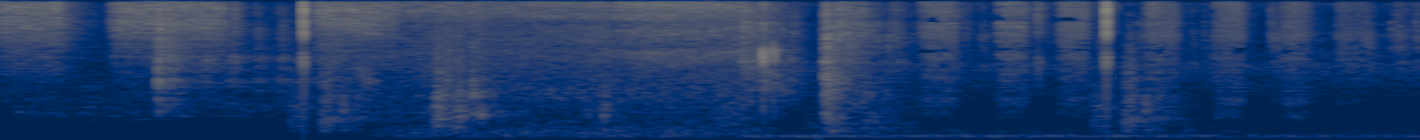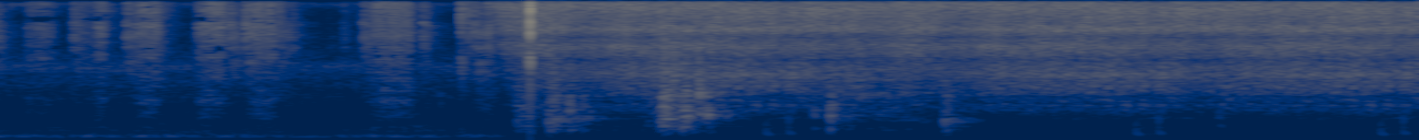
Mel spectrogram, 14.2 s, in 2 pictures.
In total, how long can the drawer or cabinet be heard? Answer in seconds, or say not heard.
5 s.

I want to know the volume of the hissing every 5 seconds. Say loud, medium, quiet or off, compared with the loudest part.
loud, medium, loud.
